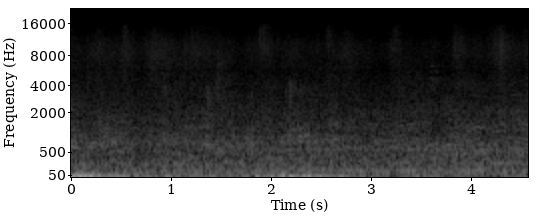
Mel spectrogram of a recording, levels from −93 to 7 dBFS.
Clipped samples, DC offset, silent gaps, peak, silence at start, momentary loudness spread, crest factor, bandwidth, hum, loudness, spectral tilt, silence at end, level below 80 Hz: under 0.1%; under 0.1%; none; -30 dBFS; 0 s; 3 LU; 16 dB; 16 kHz; none; -56 LUFS; -5 dB/octave; 0 s; -52 dBFS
